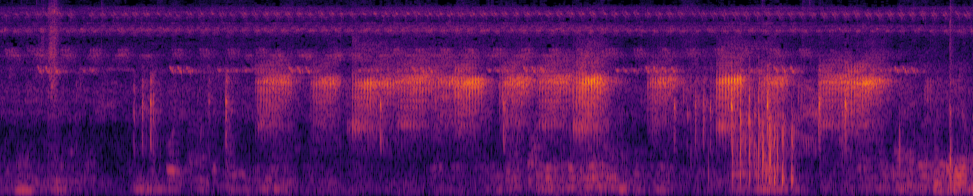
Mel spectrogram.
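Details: A Malabar gliding frog (Rhacophorus malabaricus) gives short, rattling clucks in uneven bursts over a steady high insect whine.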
